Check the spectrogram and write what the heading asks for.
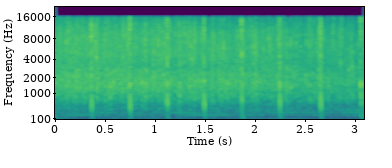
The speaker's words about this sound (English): One of the reasons why we have you celebrate and clap is so that people can know that we're excited about that. But two, so that we're publicly acknowledging, hey, man, we're all sinners too.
